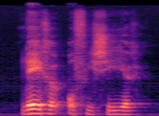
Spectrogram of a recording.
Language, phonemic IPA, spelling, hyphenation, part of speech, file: Dutch, /ˈleː.ɣər.ɔ.fiˌsiːr/, legerofficier, le‧ger‧of‧fi‧cier, noun, Nl-legerofficier.ogg
- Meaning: an army officer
